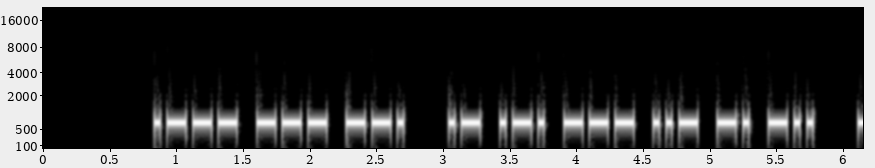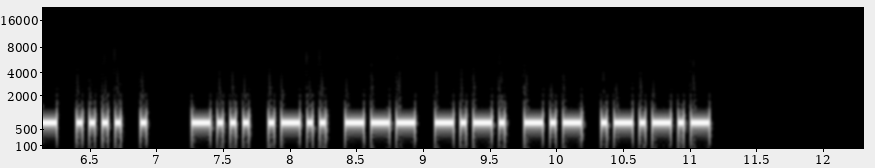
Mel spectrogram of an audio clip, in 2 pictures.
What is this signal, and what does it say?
Morse code, heard as a keyed tone, about 25 wpm, 700 Hz. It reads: JOG AROUND THE BLOCK.
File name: Easy Sentences with Hints - 25wpm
